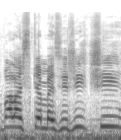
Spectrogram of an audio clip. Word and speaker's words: Valašské Meziříčí: Right now we are actually going to Valašské Meziříčí, that's how you should pronounce it as well.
